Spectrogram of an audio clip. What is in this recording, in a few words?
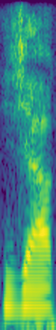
"riak5", taiwanese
